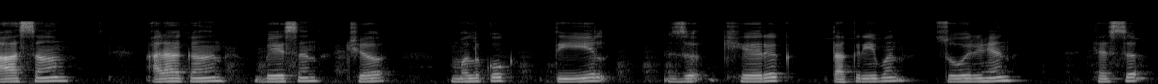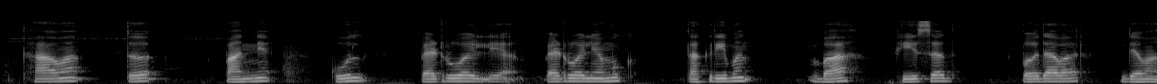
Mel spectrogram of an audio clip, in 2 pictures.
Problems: none marked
